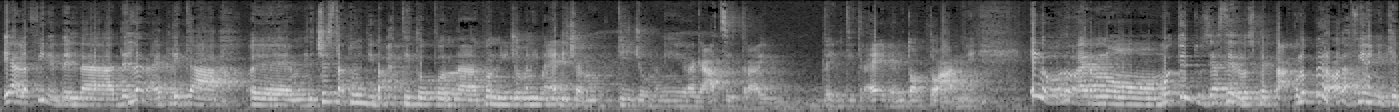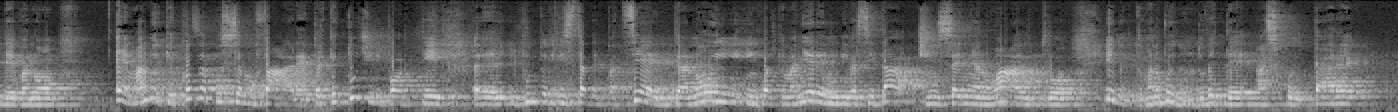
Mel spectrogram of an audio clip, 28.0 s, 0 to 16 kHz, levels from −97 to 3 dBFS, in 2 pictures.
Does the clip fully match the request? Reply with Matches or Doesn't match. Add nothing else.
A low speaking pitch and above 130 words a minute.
Doesn't match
